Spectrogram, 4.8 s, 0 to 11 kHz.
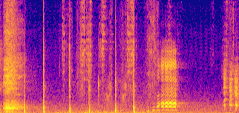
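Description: Sheep bleating in the video game Age of Empires 2, a quavering game-sound bleat near the end, amid a run of sharp clicks and short taps at a steady loose rhythm.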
